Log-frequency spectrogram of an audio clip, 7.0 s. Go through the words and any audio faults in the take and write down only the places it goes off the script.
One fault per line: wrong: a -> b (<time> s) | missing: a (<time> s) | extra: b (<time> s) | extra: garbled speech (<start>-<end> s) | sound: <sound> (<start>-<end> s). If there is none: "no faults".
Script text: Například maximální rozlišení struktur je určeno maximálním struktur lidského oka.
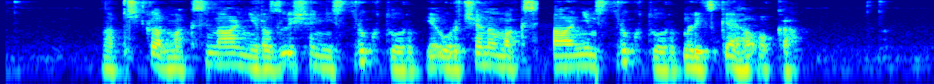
sound: dropout (4.0-4.2 s)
